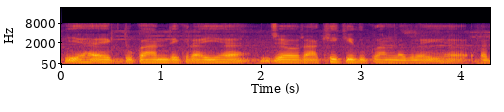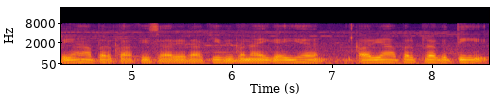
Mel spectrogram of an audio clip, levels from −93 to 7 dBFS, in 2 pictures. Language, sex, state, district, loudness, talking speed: Hindi, male, Madhya Pradesh, Katni, -17 LUFS, 195 wpm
